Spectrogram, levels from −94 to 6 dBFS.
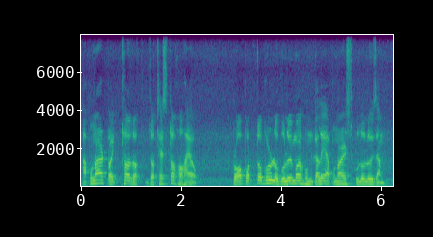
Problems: constant background noise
